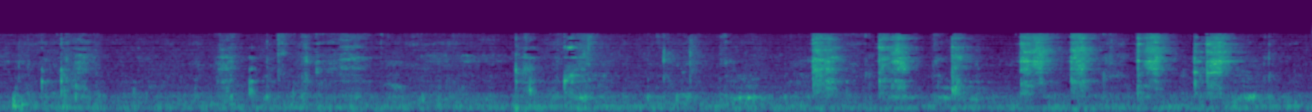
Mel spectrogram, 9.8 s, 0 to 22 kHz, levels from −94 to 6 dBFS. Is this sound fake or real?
fake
